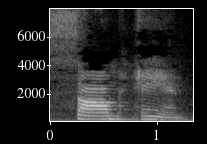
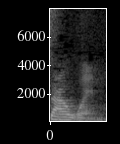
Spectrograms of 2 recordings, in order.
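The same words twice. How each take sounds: First: The word is sounded out as it is spelled. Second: The word is not sounded out as spelled. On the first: The speaker calls it wrong. "is not pronounced Samhain. It's spelled that way" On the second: The speaker calls it right. "but it's pronounced Samhain"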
